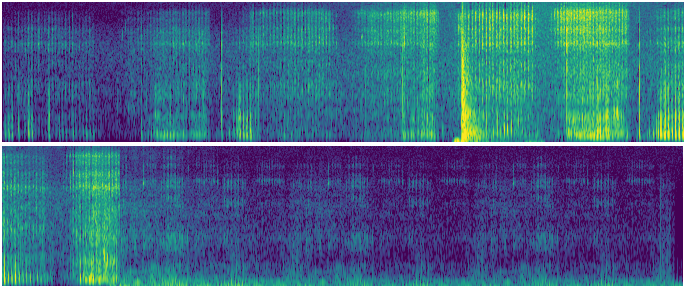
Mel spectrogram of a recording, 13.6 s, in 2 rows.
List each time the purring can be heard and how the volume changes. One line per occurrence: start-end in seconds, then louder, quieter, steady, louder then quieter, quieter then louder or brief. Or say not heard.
0.0-13.5 louder then quieter.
